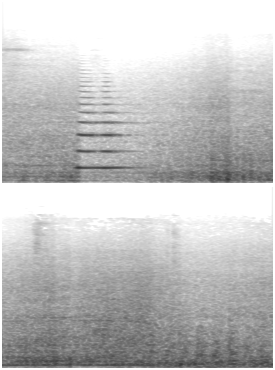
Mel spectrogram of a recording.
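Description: A passenger train's horn gives one short, steady blast about a second in. The rumble of the train rolling in then builds and stays loud.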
